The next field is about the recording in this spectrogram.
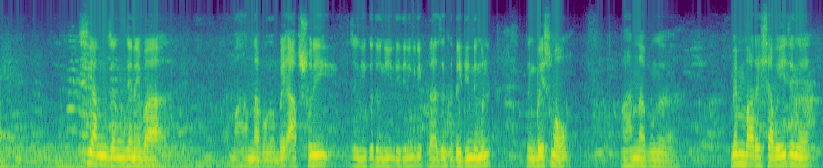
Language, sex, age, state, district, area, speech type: Bodo, male, 45-60, Assam, Udalguri, urban, spontaneous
